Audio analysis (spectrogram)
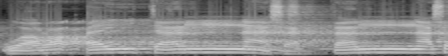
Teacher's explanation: نون مشدد میں غنہ کریں گے، ناس 1 الف کے برابر کھینچ کر پڑھیں گے۔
